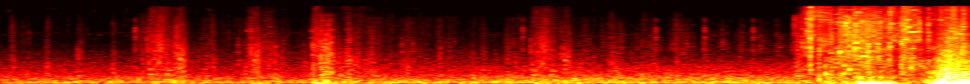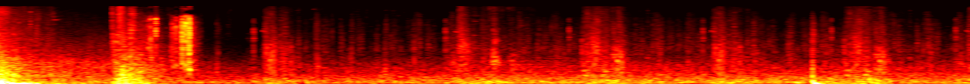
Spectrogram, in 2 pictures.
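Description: Building pieces snap into place with sharp clicks and thuds in a video game.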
